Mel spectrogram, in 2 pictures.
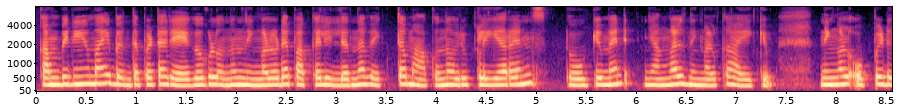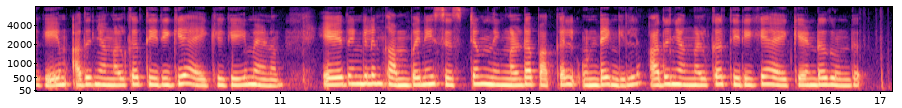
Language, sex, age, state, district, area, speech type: Malayalam, female, 18-30, Kerala, Idukki, rural, read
